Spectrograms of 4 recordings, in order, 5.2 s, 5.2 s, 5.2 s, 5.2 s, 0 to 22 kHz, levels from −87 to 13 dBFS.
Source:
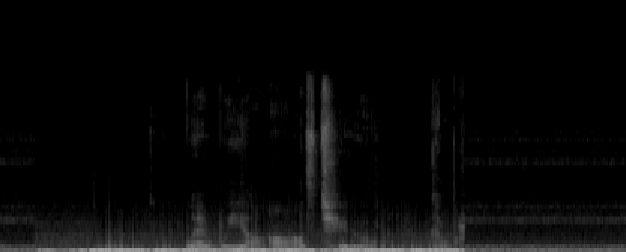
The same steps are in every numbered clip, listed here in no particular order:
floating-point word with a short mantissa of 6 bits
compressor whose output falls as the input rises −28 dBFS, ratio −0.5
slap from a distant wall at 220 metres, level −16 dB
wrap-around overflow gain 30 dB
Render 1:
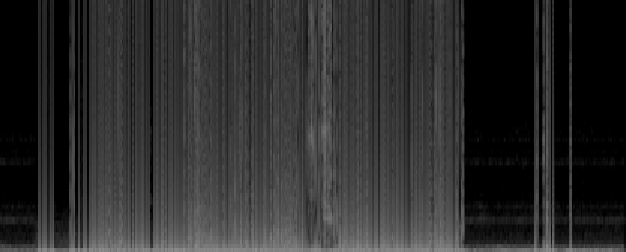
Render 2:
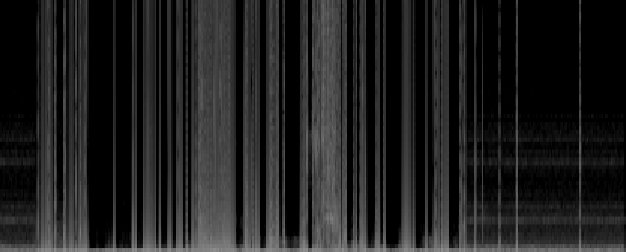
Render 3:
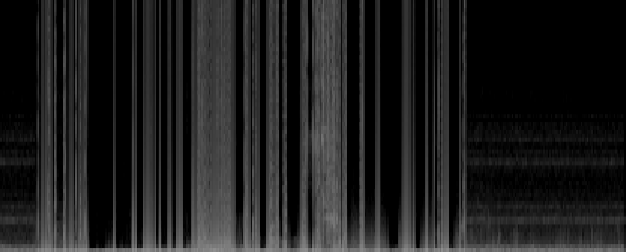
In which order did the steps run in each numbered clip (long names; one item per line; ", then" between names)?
slap from a distant wall, then floating-point word with a short mantissa, then wrap-around overflow, then compressor whose output falls as the input rises
floating-point word with a short mantissa, then compressor whose output falls as the input rises, then slap from a distant wall, then wrap-around overflow
compressor whose output falls as the input rises, then wrap-around overflow, then slap from a distant wall, then floating-point word with a short mantissa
